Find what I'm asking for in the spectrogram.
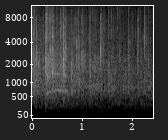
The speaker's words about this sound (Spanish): ¿Cuántos dan un fuerte aplauso al Señor?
